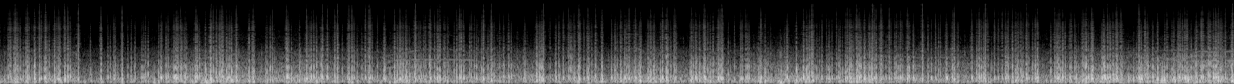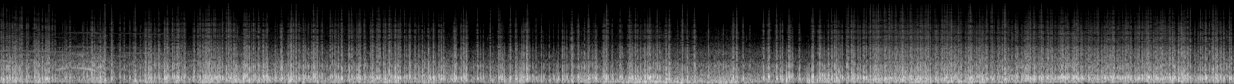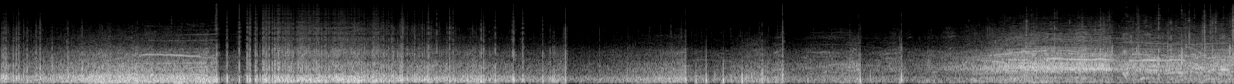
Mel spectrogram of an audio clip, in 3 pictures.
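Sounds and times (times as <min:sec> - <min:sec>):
fireworks crackling and rumbling: 0:00.0 - 0:37.0
rising firework whistle: 0:07.9 - 0:16.7, 0:20.9 - 0:28.7, 0:33.0 - 0:37.0.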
